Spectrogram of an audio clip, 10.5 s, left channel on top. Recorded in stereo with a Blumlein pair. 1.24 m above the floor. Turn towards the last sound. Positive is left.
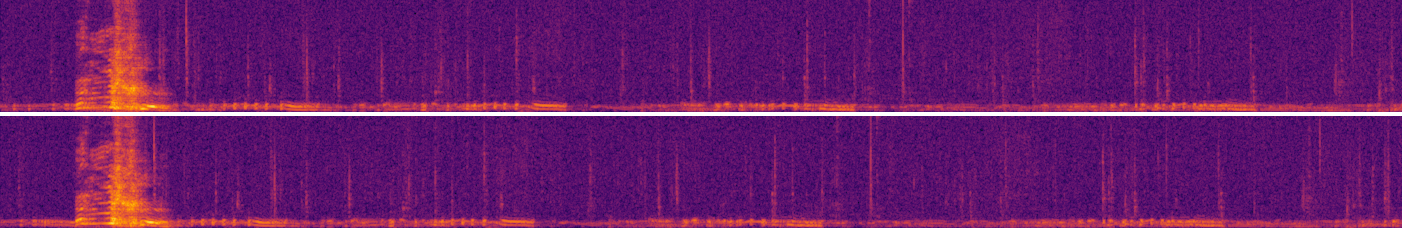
turn(degrees=-10)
